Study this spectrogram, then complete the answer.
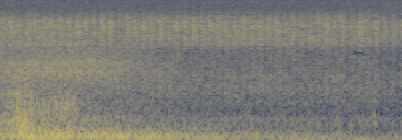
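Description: A film projector whirs and clatters.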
